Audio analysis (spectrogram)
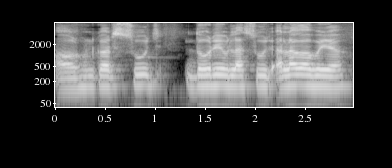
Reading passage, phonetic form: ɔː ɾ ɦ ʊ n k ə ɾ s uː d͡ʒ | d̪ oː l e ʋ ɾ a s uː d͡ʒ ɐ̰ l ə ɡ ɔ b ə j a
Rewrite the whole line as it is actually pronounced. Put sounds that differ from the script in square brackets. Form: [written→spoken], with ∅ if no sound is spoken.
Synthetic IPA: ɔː ɾ ɦ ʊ n k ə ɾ s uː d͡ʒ | d̪ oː [l→ɾ] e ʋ [ɾ→l] a s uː d͡ʒ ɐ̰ l ə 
